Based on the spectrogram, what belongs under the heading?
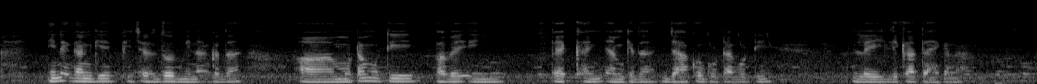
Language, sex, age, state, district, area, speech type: Santali, male, 30-45, West Bengal, Birbhum, rural, spontaneous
